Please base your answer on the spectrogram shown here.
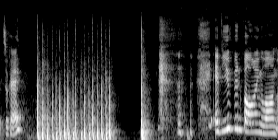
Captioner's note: hands drumming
